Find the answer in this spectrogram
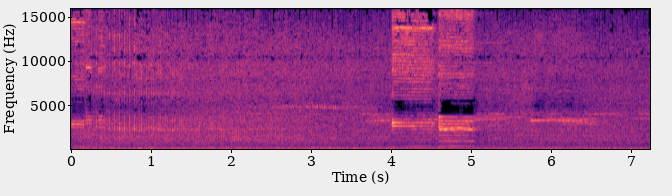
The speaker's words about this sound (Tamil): கேட்டின் இருபுறமும் வாகனங்களில் நின்றவர்கள் எதுபற்றியும் கவலையின்றி முதல் கியரில் டுர் டுர் என்று வாகனங்களை கிளப்பி கொண்டு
